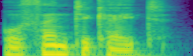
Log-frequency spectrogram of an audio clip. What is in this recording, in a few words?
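"authenticate", British English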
